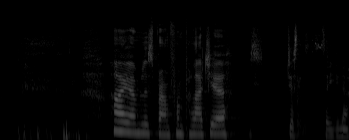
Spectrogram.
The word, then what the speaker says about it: Pelagia: Hi, I'm Liz Brown from Pelagia, just so you know how to pronounce it.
